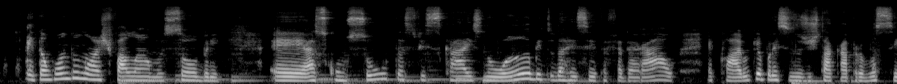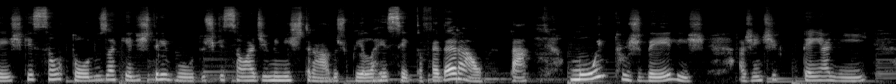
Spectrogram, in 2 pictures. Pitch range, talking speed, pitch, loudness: 175-215 Hz, 135 wpm, 185 Hz, -22 LUFS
